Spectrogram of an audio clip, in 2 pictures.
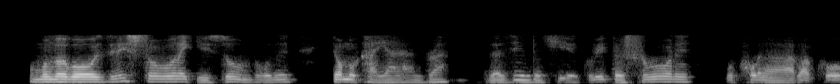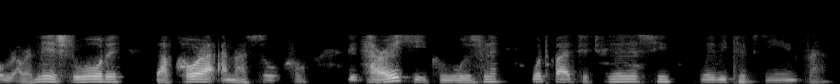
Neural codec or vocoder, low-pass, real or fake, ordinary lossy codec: codec, 16 kHz, 0.5 kbps, X-Codec, HuBERT features, trained on balanced general audio; 7.2 kHz; fake; AAC, 16 kbps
